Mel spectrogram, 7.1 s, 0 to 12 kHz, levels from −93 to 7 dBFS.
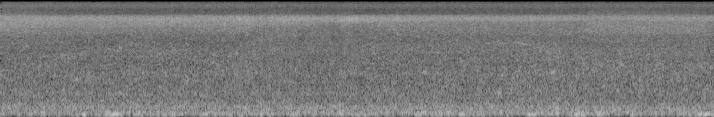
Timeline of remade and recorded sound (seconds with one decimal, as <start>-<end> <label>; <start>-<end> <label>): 0.0-2.3 recorded; 2.3-3.6 remade; 3.6-7.1 recorded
